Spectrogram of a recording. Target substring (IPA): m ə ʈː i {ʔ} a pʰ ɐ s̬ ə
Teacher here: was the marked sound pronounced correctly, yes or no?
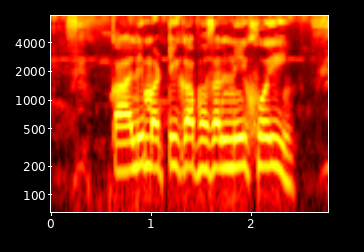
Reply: no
